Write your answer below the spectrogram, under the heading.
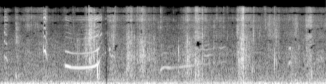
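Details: Young monkey at Angkor, just weaned by its mother Tima, crying and running about upstairs: two brief whistled cries rising in pitch, roughly a second apart, over a low steady rumble.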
